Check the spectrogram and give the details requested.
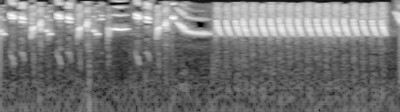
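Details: Authentic Constantine-style song of a European goldfinch: scattered sharp chirps and a sliding whistle, then a long, even, buzzing trill of fast repeated notes.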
